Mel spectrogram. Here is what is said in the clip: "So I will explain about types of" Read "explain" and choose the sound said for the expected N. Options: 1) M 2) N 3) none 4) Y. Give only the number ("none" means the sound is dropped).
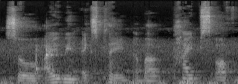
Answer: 2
